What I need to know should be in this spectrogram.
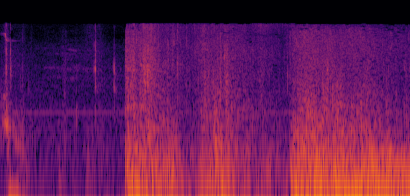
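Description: A pickaxe swings and thuds against plants.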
